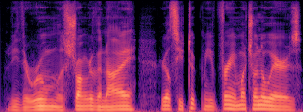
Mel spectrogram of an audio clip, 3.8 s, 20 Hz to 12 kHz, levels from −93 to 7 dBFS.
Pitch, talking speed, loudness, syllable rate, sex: 100 Hz, 235 wpm, -17 LUFS, 6.7 syllables/s, male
